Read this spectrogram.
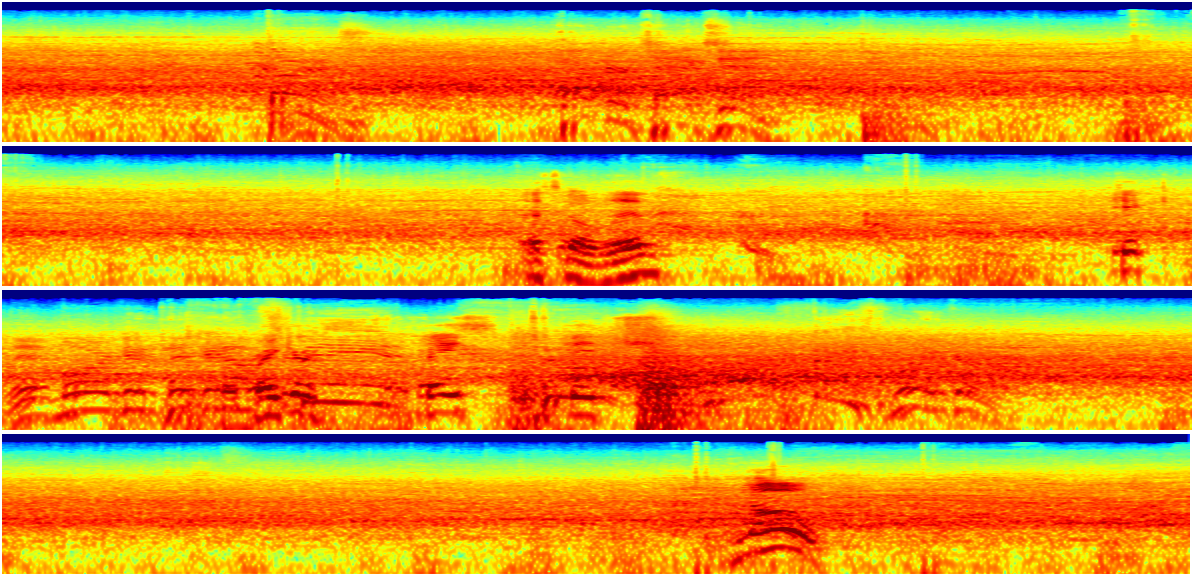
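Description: Wrestlers thud onto a ring mat.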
